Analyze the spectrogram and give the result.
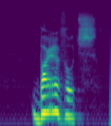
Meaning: barefoot (wearing no footwear at all)
- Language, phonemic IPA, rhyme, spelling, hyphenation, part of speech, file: Dutch, /ˌbɑ.rəˈvuts/, -uts, barrevoets, bar‧re‧voets, adverb, Nl-barrevoets.ogg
